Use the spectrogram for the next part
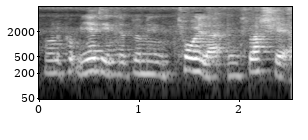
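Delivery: ordinary delivery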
